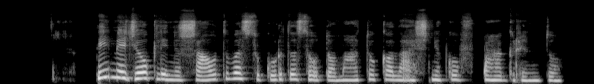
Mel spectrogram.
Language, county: Lithuanian, Vilnius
